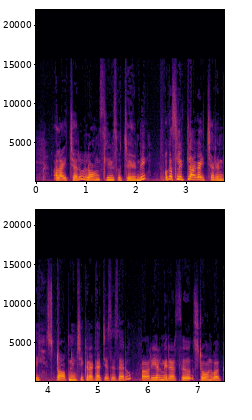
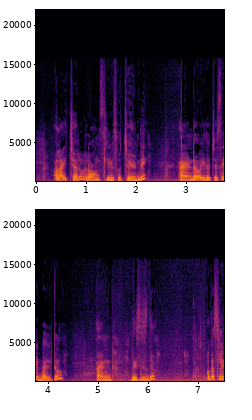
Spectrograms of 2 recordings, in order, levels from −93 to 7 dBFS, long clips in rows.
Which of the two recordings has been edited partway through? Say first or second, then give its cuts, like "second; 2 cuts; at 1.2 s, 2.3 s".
first; 2 cuts; at 2.4 s, 5.9 s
